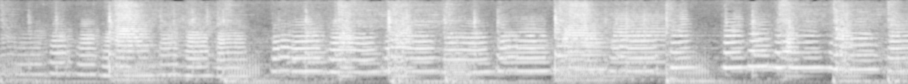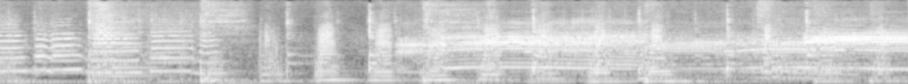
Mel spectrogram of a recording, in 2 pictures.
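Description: A flock of sheep bleats loudly and continuously, many overlapping wavering cries filling the whole stretch with no pauses and no talking.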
